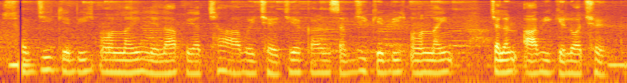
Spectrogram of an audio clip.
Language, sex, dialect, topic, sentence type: Maithili, male, Angika, agriculture, question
